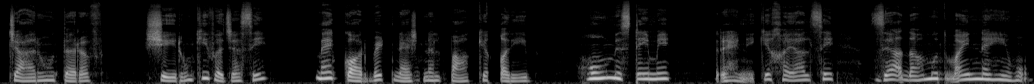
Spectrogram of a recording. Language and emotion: Urdu, fearful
